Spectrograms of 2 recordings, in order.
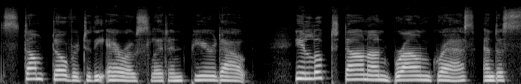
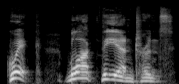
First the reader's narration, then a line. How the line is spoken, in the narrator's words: he bellowed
